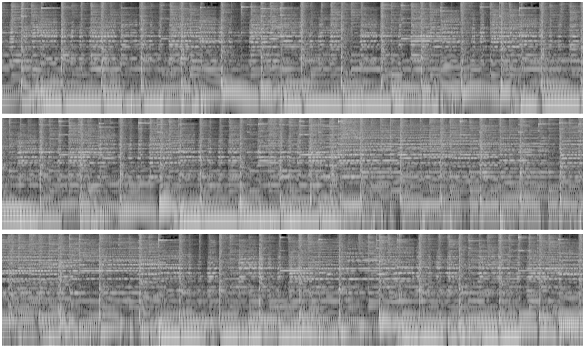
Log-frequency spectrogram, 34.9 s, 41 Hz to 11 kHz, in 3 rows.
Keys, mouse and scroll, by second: 0.1 click, 0.1 KP_0, 0.4 scroll up 1, 1.2 scroll down 1, 1.6 scroll up 1, 2.6-6.2 drag, 6.2 scroll down 1, 7.0-7.3 scroll up 1, 9.0 click, 9.2 scroll down 1, 9.4 `, 9.6-10.2 scroll up 2, 9.8 `, 10.2 `, 11.0-13.5 drag, 13.4 Delete, 15.0 scroll down 1, 15.5 `, 16.4-17.3 scroll down 1, 17.3 click, 17.6-18.0 scroll up 1, 18.0-18.4 scroll down 1, 18.4 Tab, 19.6 3, 19.8 alt+click, 20.2 KP_Decimal, 20.4-20.7 scroll up 1, 20.7 scroll down 1, 20.8 e, 21.0 right click, 21.3 s, 22.0 right click, 22.3 alt+s, 23.0 2, 23.5 alt+click, 23.7 alt+shift+click, 24.2 ctrl+e, 24.6 right click, 25.7 ctrl+e, 30.3 scroll down 2, 30.6 scroll up 2, 30.8 Tab, 31.5 alt+click, 33.7 click, 34.4-34.8 drag.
